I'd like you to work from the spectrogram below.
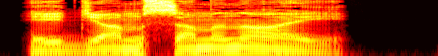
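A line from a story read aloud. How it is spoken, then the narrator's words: Muffled exhaled words. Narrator (Russian): Глухо выдохнул череп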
